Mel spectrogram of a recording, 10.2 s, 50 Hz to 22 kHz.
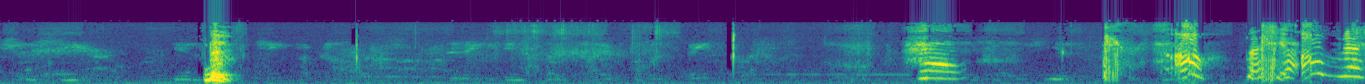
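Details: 4-month-old infant giving a single sharp sneeze, then a few soft baby vocal sounds in a quiet room.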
